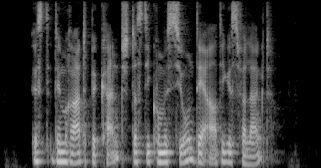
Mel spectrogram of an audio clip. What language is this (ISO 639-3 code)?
deu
